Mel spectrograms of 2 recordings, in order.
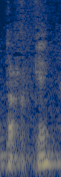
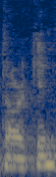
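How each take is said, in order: First: The name sounds unlike the Star Wars character's name. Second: The name sounds like the Star Wars character's name. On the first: This is how the name is really pronounced. The speaker calls it right. "mais c'est vraiment Tarkin" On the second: This is the speaker's own habitual pronunciation. The speaker calls it wrong. "moi je le prononce comme Tarkin, comme Star, Star Wars"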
